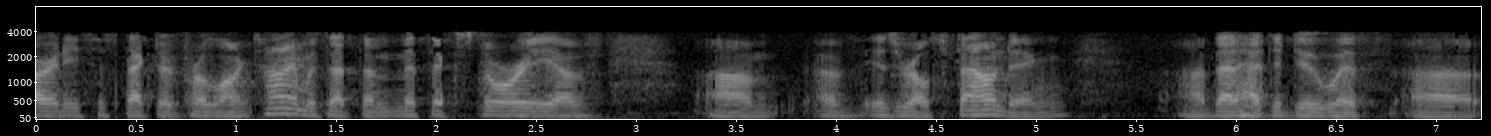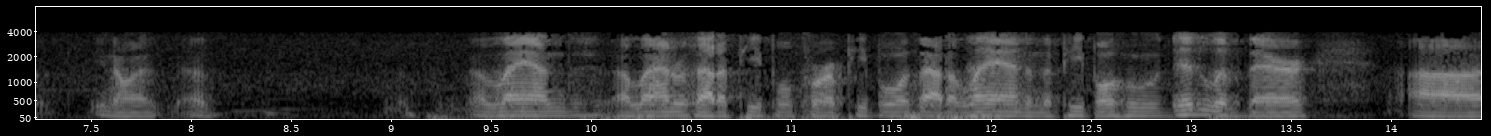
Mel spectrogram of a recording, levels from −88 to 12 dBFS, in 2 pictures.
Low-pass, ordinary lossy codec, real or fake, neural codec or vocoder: 7.2 kHz; AAC, 16 kbps; real; none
